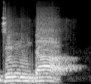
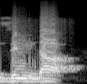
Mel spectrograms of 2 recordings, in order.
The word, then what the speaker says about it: زندہ: کہہ رہے ہیں حسین جندہ، جبکہ لفظ کیا ہے حسین زندہ، لیکن کیا کہہ رہے ہیں حسین جندہ، زمین نہیں جمین۔ جن کا تلفظ تک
